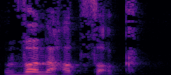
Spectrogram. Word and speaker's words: Werner Herzog: You have to say it like this, Werner Herzog. – Oh, Werner.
